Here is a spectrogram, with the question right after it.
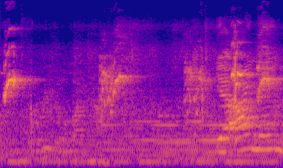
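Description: Budgies, one a large blue bird among six, chirp and squawk in a series of bright, close calls. Some rise sharply and others overlap, over a low background hum.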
